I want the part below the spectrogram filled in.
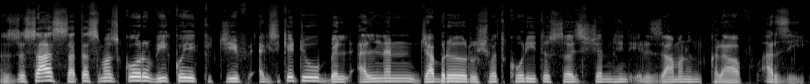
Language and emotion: Kashmiri, neutral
